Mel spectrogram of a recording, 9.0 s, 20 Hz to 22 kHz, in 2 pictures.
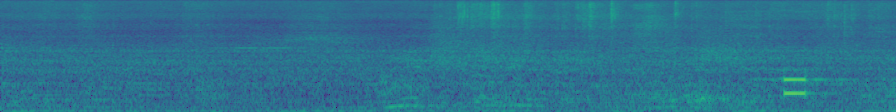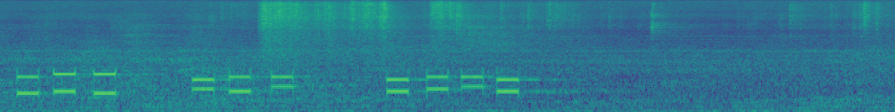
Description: DTMF, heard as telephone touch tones, dialled by hand, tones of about 110 ms, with the noise of a subway station. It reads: 1 263 750 4804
